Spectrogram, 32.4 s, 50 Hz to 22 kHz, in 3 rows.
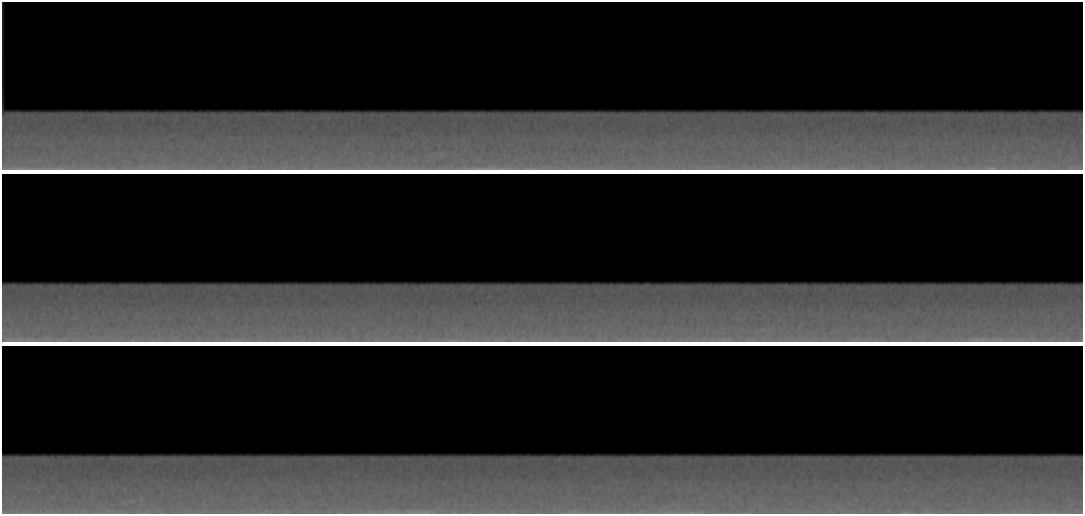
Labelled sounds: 4.2	4.5	humpback whale, 2.1 to 2.3 kHz

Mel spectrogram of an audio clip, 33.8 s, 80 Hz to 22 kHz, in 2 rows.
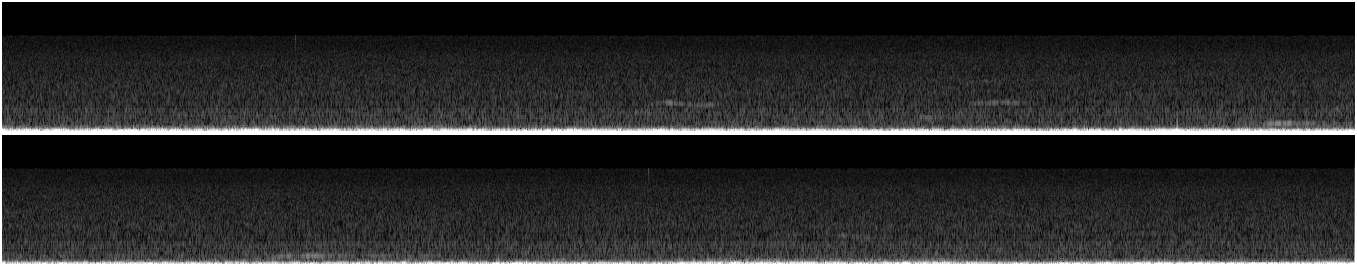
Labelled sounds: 8.2	8.9	humpback whale, 0.80 to 0.99 kHz
12.5	12.7	humpback whale, 0.93 to 1.1 kHz

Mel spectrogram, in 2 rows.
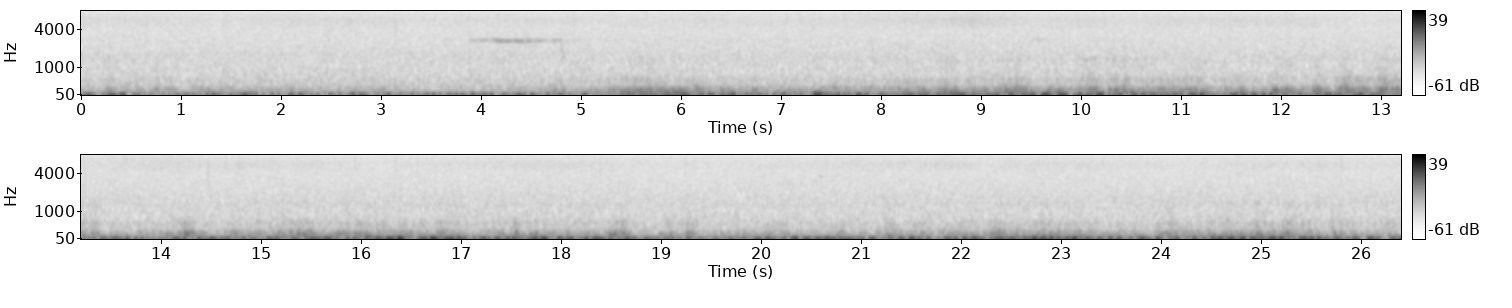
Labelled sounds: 3.8	4.9	vessel noise, 1.7 to 3.4 kHz

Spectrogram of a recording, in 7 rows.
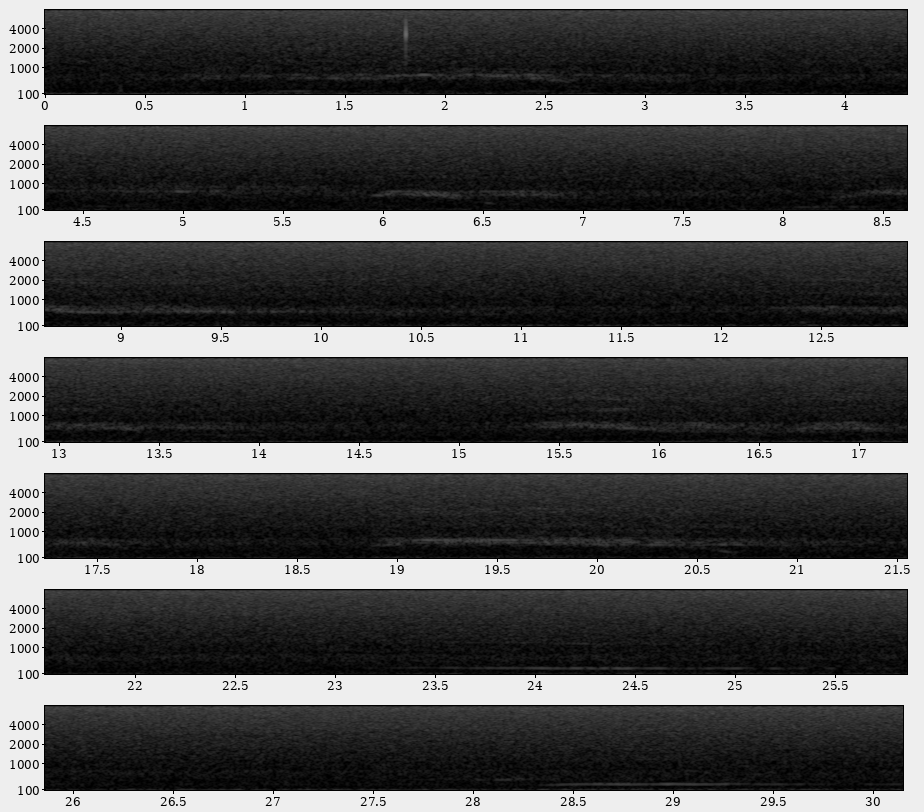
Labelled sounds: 8.5	8.8	humpback whale, 0.80 to 0.90 kHz

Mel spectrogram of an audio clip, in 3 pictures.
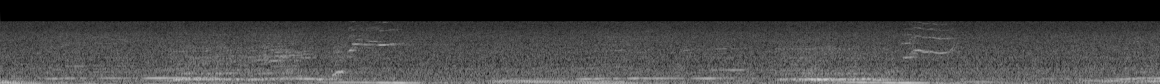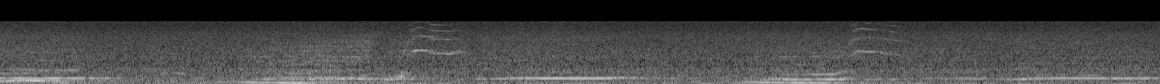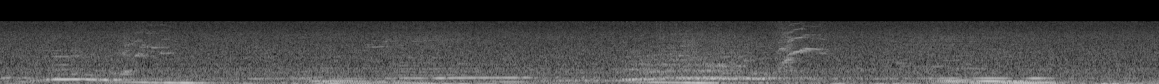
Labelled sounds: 2.7	4.1	humpback whale, 1.3 to 5.5 kHz
9.1	9.6	humpback whale, 1.5 to 7.0 kHz
15.7	16.3	humpback whale, 1.5 to 6.7 kHz
20.1	20.6	humpback whale, 1.4 to 5.5 kHz
23.7	24.0	humpback whale, 1.3 to 1.5 kHz
24.6	24.9	humpback whale, 2.0 to 2.5 kHz
26.9	27.1	humpback whale, 2.1 to 2.3 kHz
30.2	31.5	humpback whale, 0.80 to 4.1 kHz

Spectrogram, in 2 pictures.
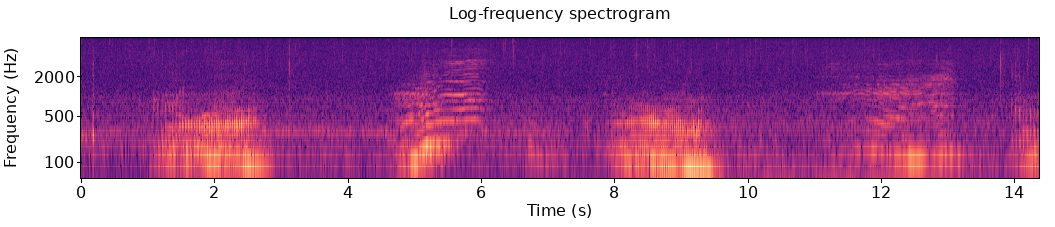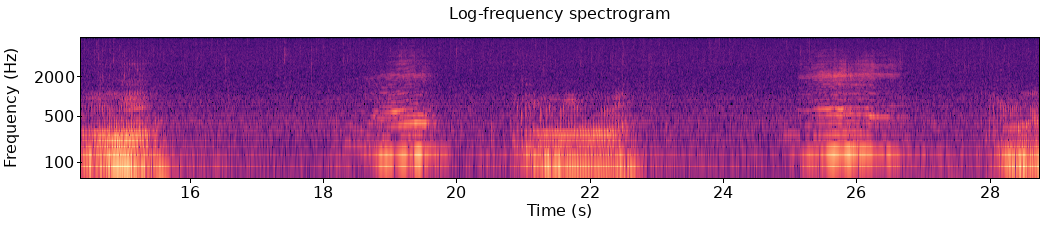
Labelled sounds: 4.7	6.1	humpback whale, 0.84 to 3.7 kHz
11.0	13.1	humpback whale, 0.78 to 2.2 kHz
15.0	15.3	humpback whale, 3.0 to 3.2 kHz
18.8	19.6	humpback whale, 1.8 to 2.3 kHz
25.1	26.6	humpback whale, 1.8 to 3.2 kHz
28.5	28.7	humpback whale, 1.0 to 1.2 kHz

